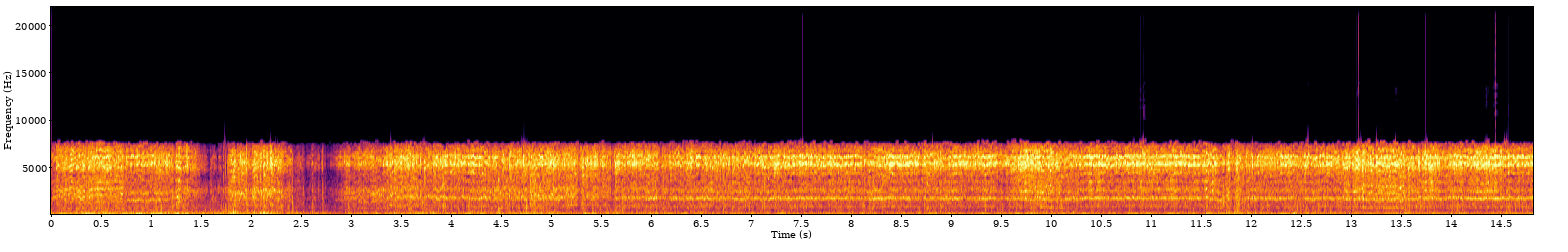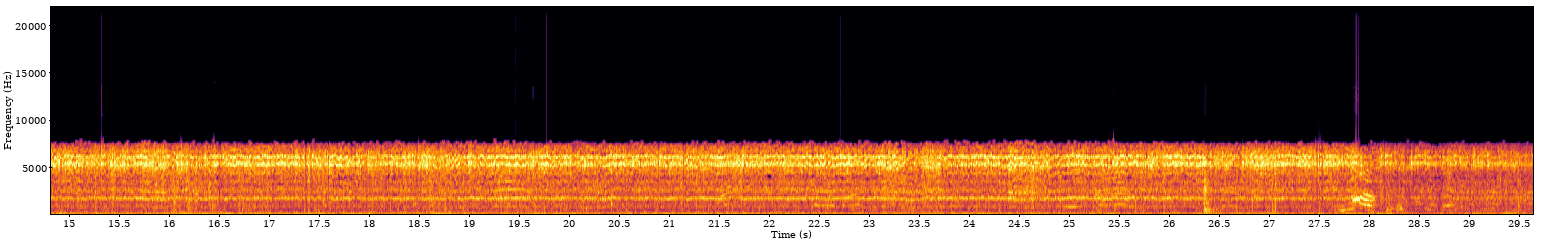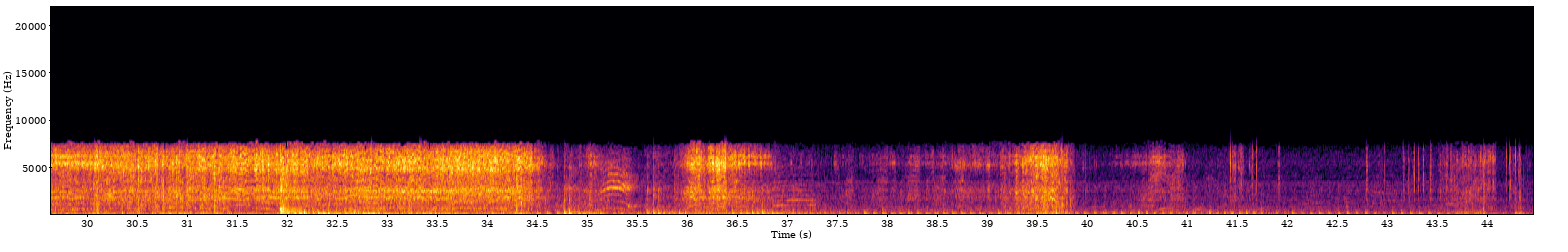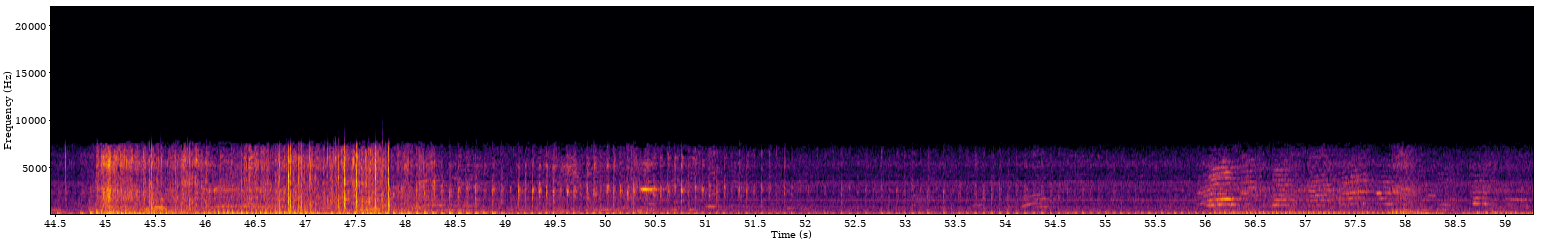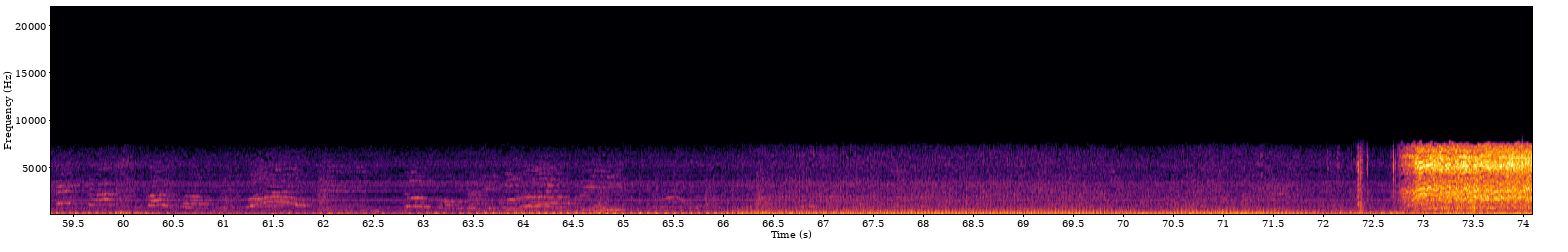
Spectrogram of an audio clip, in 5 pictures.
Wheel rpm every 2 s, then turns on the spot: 130, 150, 260, 230, 230, 230, 220, 230, 230, 230, 230, 230, 230, 230, 170, 170, 180, 50, 30, 40, 10, 10, 20, 20, 0, 0, 0, 0, 0, 0, 0, 0, 0, 0, 0, 0, 100.
36-40 44-48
